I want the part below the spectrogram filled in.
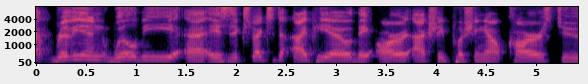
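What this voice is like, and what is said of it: Usual voice. Nothing is said of it.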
